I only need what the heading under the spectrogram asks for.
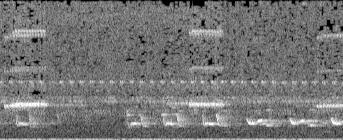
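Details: Birds singing in rural Virginia, stereo ultrasonic microphone recording: short slurred whistles repeated about twice a second, with thin high tones drifting above and a heavy low hum throughout.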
